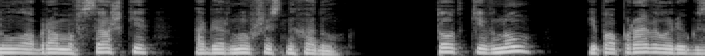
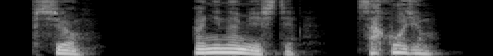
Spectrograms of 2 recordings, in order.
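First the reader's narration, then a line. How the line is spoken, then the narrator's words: Whispered. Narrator (Russian): прошептал он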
